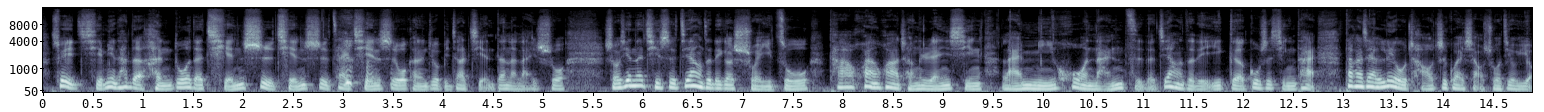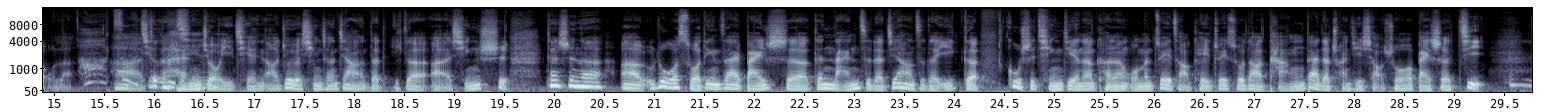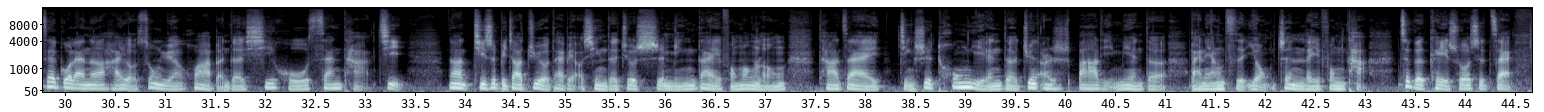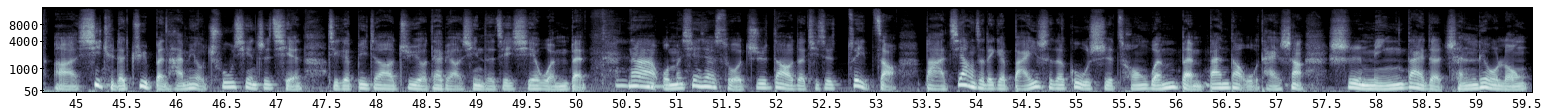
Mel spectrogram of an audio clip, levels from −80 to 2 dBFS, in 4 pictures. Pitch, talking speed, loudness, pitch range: 110 Hz, 275 characters per minute, -16 LUFS, 95-125 Hz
